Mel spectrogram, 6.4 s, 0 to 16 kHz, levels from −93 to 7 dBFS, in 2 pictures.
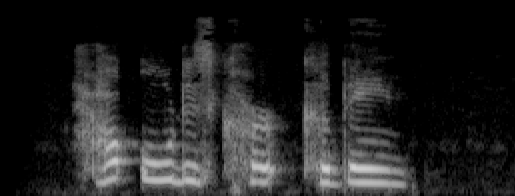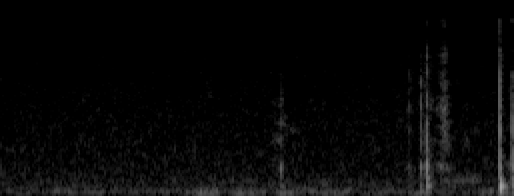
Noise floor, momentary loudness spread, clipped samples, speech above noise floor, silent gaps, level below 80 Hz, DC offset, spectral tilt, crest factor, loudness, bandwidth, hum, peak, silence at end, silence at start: -74 dBFS; 14 LU; under 0.1%; 51 dB; none; -70 dBFS; under 0.1%; -6 dB/octave; 18 dB; -23 LUFS; 7.2 kHz; none; -8 dBFS; 0.05 s; 0.5 s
